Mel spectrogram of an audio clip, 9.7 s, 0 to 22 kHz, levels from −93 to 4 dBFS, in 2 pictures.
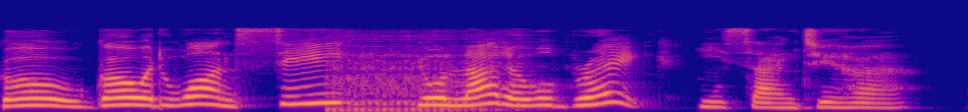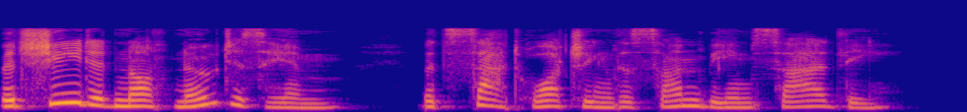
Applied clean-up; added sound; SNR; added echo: classical method log-MMSE.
